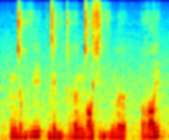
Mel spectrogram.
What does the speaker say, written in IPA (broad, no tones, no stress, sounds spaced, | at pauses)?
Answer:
n d ɵ bʱ y | d e b y k r ɵː n d ɔː ɕ i bʱ y m ɵː | r ɔ y̯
